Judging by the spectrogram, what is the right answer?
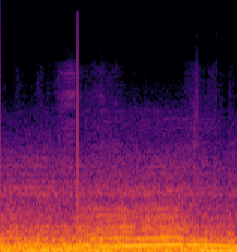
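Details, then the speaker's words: Standard Alfa Romeo MiTo Cloverleaf after repair, road test at full throttle: engine pulls under load with a steady, even low drone, no misfire stumble or knocking; smooth and healthy. "it's smooth yeah it is that's so much better oh that's so much better there we go it's obviously nowhere near as powerful as theb bar but we can't compare it because that's been tuned"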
